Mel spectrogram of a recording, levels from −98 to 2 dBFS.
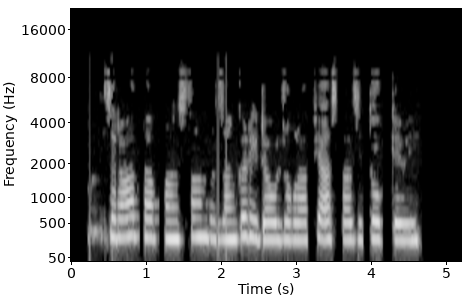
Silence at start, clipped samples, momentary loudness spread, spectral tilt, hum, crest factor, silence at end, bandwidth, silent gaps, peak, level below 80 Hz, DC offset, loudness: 0.2 s; under 0.1%; 5 LU; -3.5 dB/octave; none; 14 dB; 0.55 s; 9.2 kHz; 1.17-1.22 s, 3.17-3.22 s, 3.55-3.59 s, 3.90-3.96 s, 4.16-4.26 s; -8 dBFS; -66 dBFS; under 0.1%; -21 LUFS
